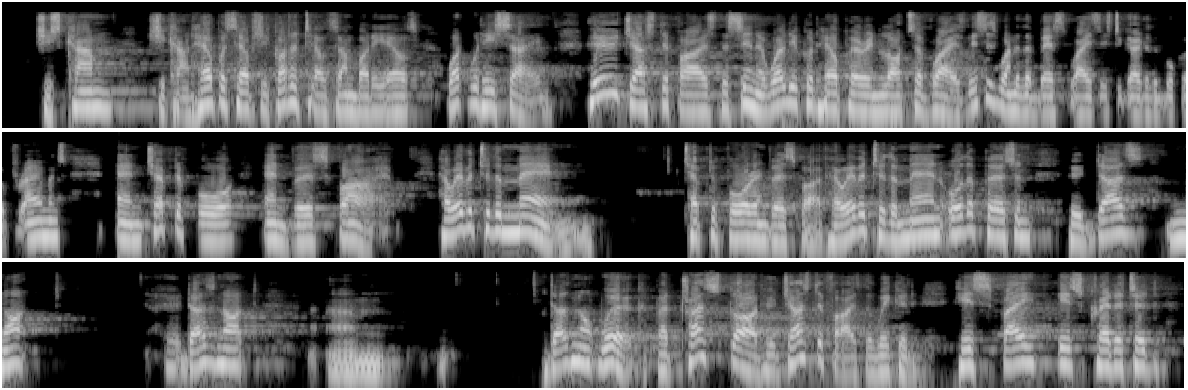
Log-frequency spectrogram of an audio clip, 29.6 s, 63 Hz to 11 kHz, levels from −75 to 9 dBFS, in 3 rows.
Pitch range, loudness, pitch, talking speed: 125-170 Hz, -14 LUFS, 150 Hz, 175 wpm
